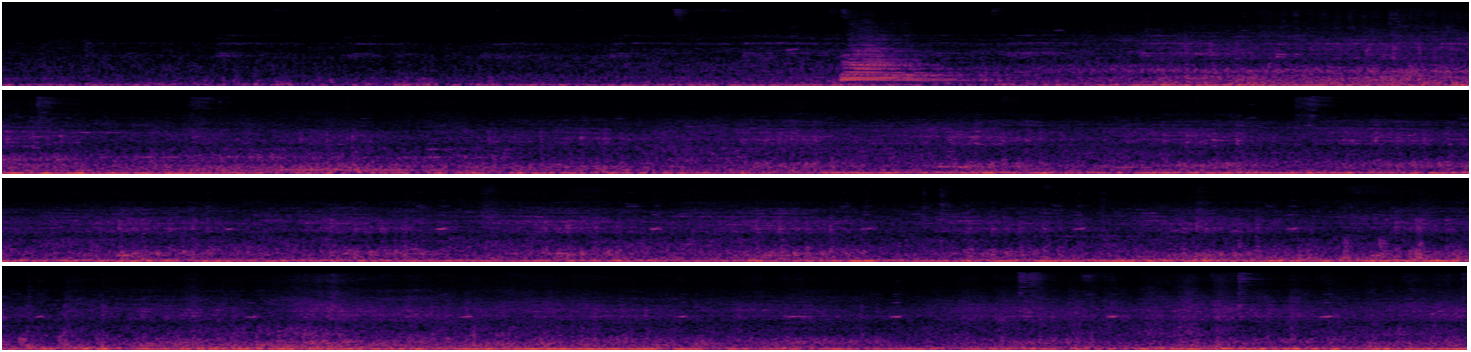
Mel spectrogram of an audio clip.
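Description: CN diesel freight train passing at speed. A short horn blast sounds about four seconds in as the locomotive nears, and the locomotive's engine rumbles past. A long string of Herzog hopper cars then rolls by, wheels clacking steadily over the rail joints.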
